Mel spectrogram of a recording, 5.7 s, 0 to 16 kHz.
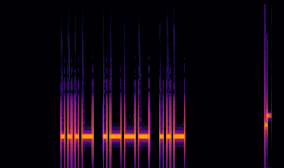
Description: Morse code, heard as a keyed tone, about 17 wpm, 700 Hz. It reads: VJU
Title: Three Challenging Letter-Number Combinations 17wpm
